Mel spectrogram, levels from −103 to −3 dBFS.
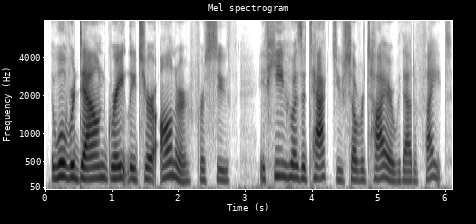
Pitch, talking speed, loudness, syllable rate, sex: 195 Hz, 185 wpm, -20 LUFS, 5.2 syllables/s, female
